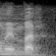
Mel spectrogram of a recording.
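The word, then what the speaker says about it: منبر: ہوئی ہے، محراب و ممبر. ممبر کے سپیلنگ کیا ہے؟ من بر، لیکن پڑھا کیا جاتا ہے؟ کیوں؟ کیونکہ نون کے بعد، نون ساکن کے بعد بار ہے.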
